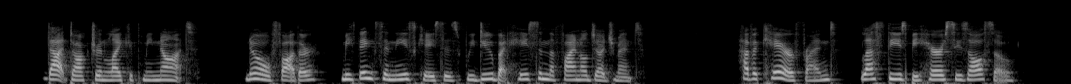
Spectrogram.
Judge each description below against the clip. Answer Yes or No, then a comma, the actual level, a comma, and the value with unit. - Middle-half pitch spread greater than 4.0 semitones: No, average, 3.3 semitones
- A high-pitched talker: Yes, high, 215 Hz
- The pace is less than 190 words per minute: Yes, average, 150 wpm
